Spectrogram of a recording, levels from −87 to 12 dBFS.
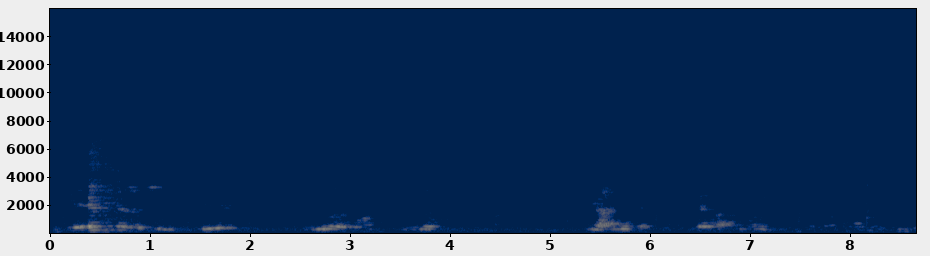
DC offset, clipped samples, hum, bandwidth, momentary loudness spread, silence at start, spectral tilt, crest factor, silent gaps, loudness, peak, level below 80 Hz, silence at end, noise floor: under 0.1%; under 0.1%; none; 6.6 kHz; 24 LU; 0.25 s; -4.5 dB/octave; 28 dB; none; -47 LUFS; -22 dBFS; under -90 dBFS; 0.55 s; -83 dBFS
